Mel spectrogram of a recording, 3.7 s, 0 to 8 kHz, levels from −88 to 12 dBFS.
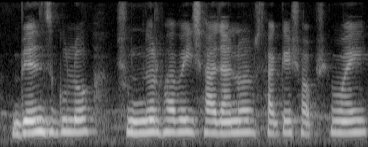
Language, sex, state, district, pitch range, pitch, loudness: Bengali, female, West Bengal, North 24 Parganas, 200-210 Hz, 205 Hz, -16 LUFS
